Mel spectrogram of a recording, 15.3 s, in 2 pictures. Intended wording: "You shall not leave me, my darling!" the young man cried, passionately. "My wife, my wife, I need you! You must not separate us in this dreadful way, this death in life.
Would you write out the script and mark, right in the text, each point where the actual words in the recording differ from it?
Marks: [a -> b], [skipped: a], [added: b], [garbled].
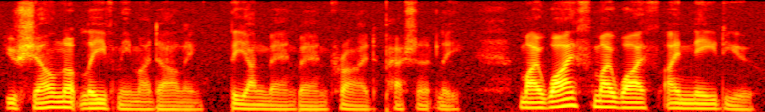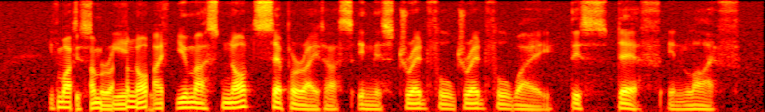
"You shall not leave me, my darling!" the young man [added: man] cried, passionately. "My wife, my wife, I need you! [garbled] You must not separate us in this dreadful [added: dreadful] way, this death in life.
